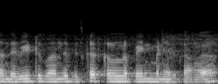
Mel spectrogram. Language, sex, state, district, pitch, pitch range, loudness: Tamil, male, Tamil Nadu, Kanyakumari, 130 Hz, 120-130 Hz, -16 LUFS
